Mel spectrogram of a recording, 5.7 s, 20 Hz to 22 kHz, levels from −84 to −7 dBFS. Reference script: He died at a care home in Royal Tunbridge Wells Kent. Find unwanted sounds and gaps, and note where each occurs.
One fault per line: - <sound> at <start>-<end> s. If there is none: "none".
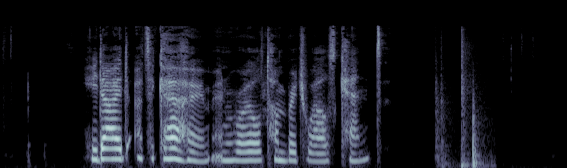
- squeak at 4.3-5.0 s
